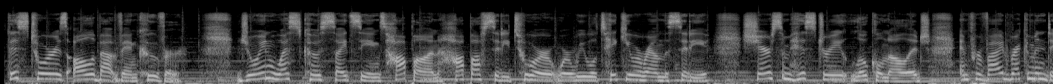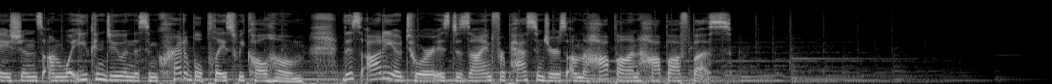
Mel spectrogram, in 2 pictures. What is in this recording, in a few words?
English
